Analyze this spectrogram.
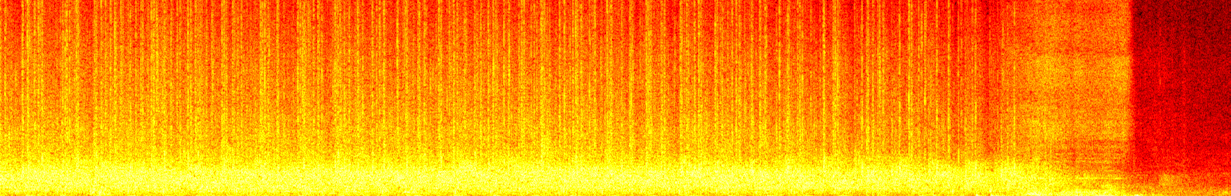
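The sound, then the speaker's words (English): A crowd applauds loudly and steadily for the fall and winter season athletes at Clinton Township Middle School, a dense wash of many hands clapping at once that holds for about eight seconds before quickly dying away. “One more time, round of applause.”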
